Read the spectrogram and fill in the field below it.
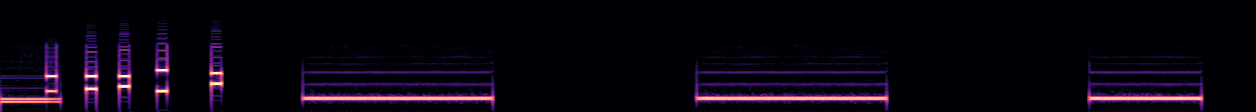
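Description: A brief phone dial tone gives way to five quick keypad beeps dialing a number, then three long, evenly spaced ringing tones separated by silent gaps. Clear and close, with no talking.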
